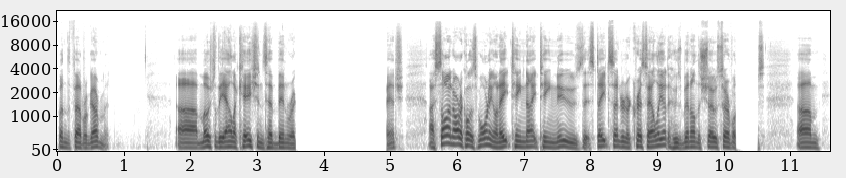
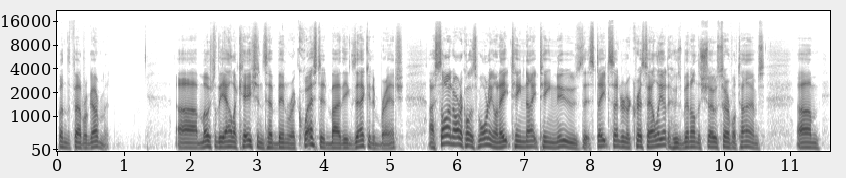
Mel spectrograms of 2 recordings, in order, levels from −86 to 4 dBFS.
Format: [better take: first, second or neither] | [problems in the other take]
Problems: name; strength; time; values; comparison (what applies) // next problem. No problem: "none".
second | audio cutting out; at 3.5 s for 1.5 s and at 10 s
